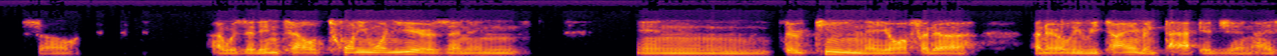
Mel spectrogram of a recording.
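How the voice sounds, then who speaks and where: A man speaks in an unremarkable speaking voice with an American accent. His pitch is fairly low and his intonation fairly even. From New York (Long Island). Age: 60s. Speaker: army veteran. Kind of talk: interview. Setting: phone call.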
